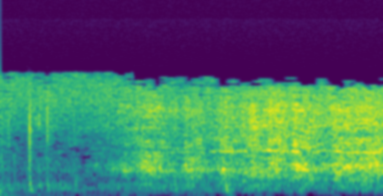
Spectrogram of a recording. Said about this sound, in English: Sounds like a vacuum cleaner. Yes, it does. On the other side of the door.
